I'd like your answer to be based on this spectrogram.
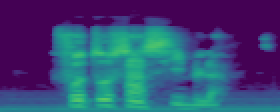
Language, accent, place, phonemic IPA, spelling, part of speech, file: French, France, Lyon, /fɔ.to.zɑ̃.sibl/, photosensible, adjective, LL-Q150 (fra)-photosensible.wav
- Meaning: photosensitive, light-sensitive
